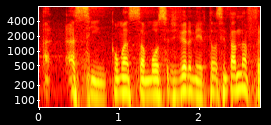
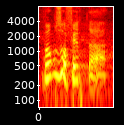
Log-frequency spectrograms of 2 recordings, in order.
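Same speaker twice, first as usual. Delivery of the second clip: higher, slow, through tears; tearful plea; 9 semitones higher, slower than usual. Retold or imitated. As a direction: imitate the wife pleading while crying. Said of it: "Minha esposa chorando". (suplicando chorosa, voz aguda e lenta)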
